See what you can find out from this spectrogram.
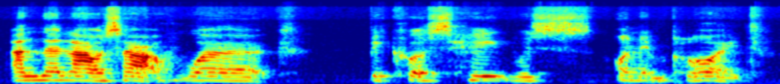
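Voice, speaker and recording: A woman's voice: mid-range voice, flat delivery, measured pace, bright, forceful tone. A woman chatting casually on a live stream, talking in a defensive, insistent way.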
